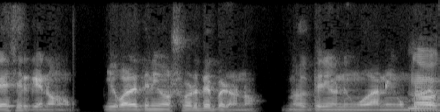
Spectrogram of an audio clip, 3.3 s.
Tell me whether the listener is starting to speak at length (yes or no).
yes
